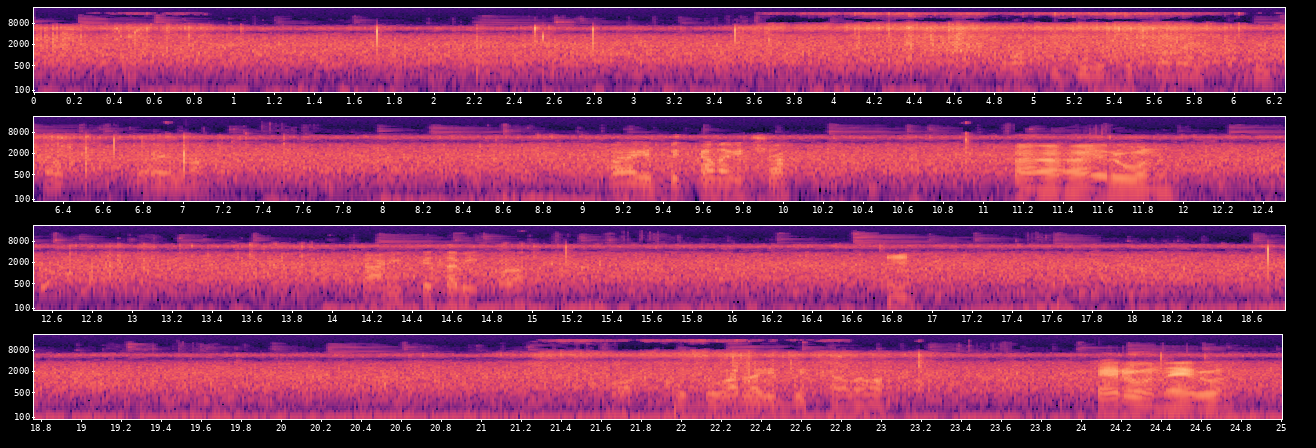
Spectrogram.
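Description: A river streams and gurgles steadily close by.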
